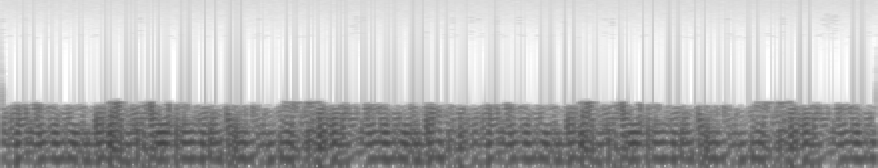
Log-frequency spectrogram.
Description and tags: Rolling Ball Loop
I isolated the sound of a bowling ball rolling so that it makes a continuous loop with consistent pitch and volume.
